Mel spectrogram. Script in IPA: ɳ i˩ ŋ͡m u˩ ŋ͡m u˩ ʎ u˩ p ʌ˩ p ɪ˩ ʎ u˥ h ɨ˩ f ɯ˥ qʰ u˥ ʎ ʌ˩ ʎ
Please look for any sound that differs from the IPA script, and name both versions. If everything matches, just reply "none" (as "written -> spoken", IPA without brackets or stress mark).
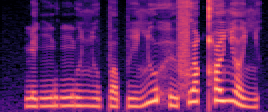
ɪ˩ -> i˩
